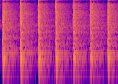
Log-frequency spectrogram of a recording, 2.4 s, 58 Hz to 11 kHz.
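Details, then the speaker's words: 1970 Plymouth Duster 225 Slant Six, off the road 26 years, valvetrain exposed while the engine is turned by hand: sharp, clean clacks about three a second as the valve snaps shut against the head; valve closing freely, not sticking. "so that's why hear that that's that valve slamming against the cylinder head you want that"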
